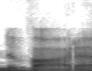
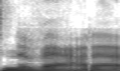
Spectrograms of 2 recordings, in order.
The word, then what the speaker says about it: Nevada: as a child and Nevada is pronounced Nevada if you're a Spanish speaker and it actually means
